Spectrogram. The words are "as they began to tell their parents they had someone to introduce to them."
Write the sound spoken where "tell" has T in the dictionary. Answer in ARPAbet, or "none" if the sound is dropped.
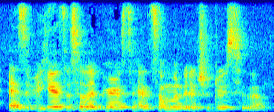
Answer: S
